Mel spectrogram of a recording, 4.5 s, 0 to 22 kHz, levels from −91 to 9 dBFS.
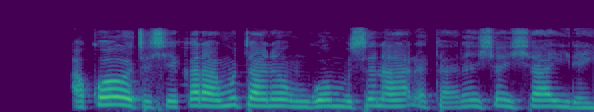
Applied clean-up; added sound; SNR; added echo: neural mask model DeepFilterNet 3.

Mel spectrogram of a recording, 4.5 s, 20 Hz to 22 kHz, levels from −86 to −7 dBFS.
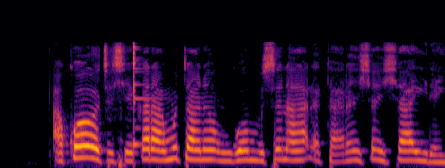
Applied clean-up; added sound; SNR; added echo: classical method spectral subtraction.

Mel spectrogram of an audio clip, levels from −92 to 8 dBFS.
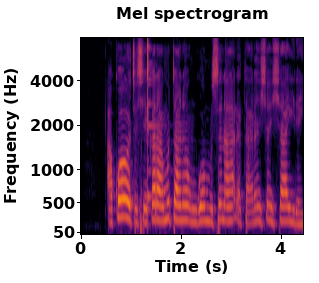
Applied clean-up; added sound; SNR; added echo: none; Dishes, pots, and pans; 14 dB; none.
